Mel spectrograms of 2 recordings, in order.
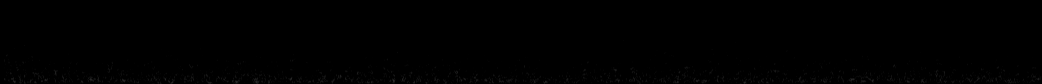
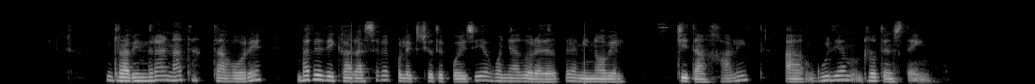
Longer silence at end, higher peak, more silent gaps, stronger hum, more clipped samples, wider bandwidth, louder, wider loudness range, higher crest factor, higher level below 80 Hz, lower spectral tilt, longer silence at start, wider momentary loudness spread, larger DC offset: second, 0 s vs 1.05 s; second, -50 dBFS vs -10 dBFS; second, none vs 2.09-2.13 s, 2.85-2.96 s, 6.52-6.57 s; neither; neither; first, 11.5 kHz vs 8.2 kHz; second, -64 LUFS vs -29 LUFS; about the same, 0 LU vs 2 LU; second, 14 dB vs 20 dB; second, -80 dBFS vs -66 dBFS; second, -3 dB/octave vs -5.5 dB/octave; second, 0 s vs 1.05 s; second, 1 LU vs 10 LU; neither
